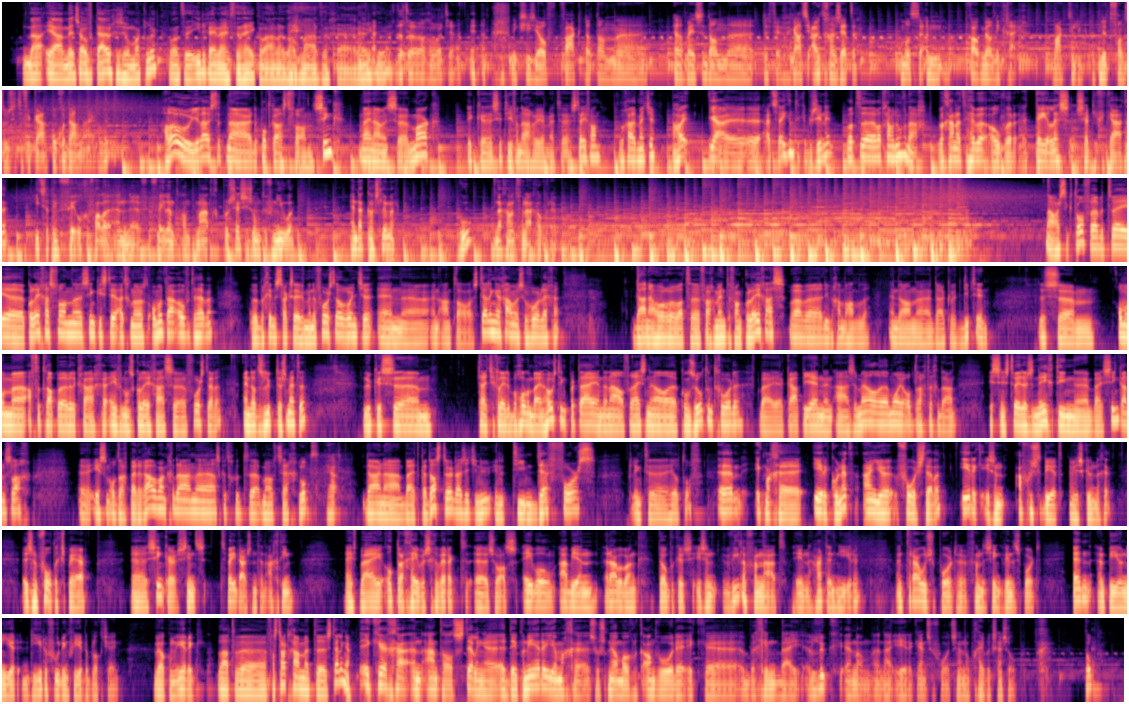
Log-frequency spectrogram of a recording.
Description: Iedere aflevering zijn er twee specialisten van CINQ te gast, en zij spreken met elkaar over tooling, slimme technische oplossingen en hun vakgebied in het algemeen.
